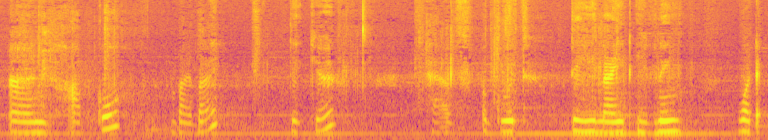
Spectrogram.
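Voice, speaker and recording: A woman's voice: medium pitch, dark tone, a little hiss or hum. A young woman with an Indian accent chatting casually in a vlog, switching between English and Hindi, recorded on a phone held at arm's length outdoors. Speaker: vlogger. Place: walking outdoors and on a rooftop terrace.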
